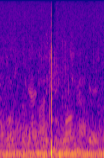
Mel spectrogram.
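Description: A single sharp thud of a foot punting a football, about a second in, over a steady low rumble and faint distant voices.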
